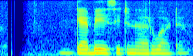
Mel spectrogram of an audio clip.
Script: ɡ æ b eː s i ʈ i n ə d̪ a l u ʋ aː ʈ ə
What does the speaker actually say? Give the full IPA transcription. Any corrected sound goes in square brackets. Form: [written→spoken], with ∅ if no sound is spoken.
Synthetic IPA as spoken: ɡ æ b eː s i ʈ i n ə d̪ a [l→ɾ] u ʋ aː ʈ ə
